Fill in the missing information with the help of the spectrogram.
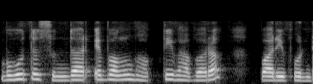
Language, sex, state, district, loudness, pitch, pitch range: Odia, female, Odisha, Khordha, -16 LUFS, 210 Hz, 190-230 Hz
